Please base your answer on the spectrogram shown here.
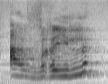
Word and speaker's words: avril: Outra forma também é você aumentar o tempo do V. Avril, porque aí você começa a se preparar para fazer o R.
